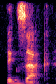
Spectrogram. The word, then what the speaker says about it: executive: think about is that the zek syllable with the red tent vowel is your stressed syllable. And so even starting with zek may help you. Zek, exec. This first EX says the I and the G sound in executive.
